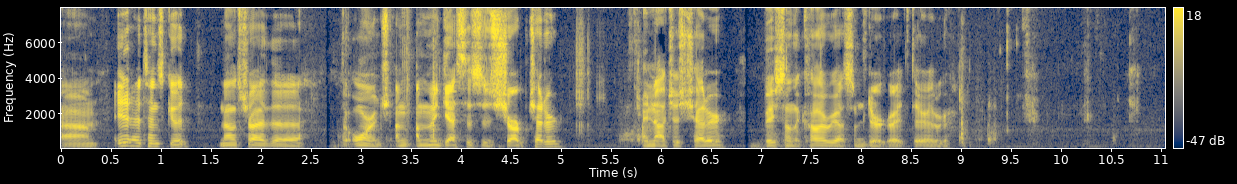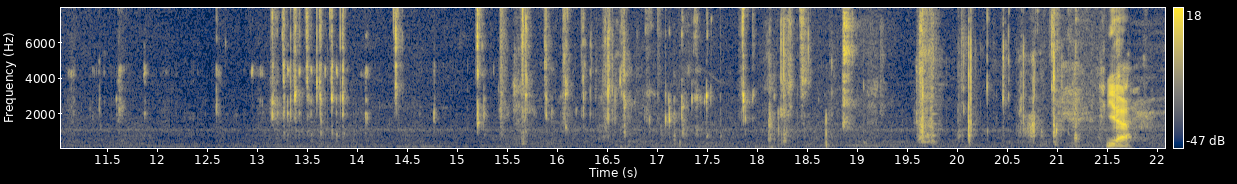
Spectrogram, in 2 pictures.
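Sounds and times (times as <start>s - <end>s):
person crunching cracker: 9.5s - 19.0s, 19.6s - 21.2s.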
